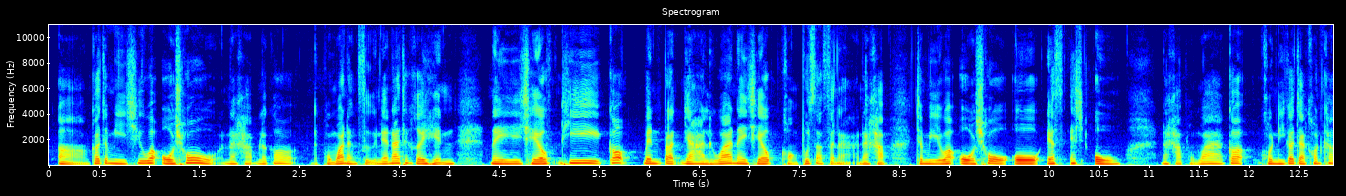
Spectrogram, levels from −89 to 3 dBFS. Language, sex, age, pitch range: Thai, male, 20-39, 140-175 Hz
